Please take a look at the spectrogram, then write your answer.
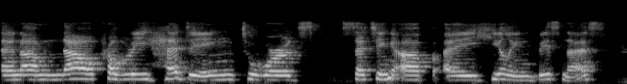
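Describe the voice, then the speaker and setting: In a French accent, a woman speaks with a fairly high pitch. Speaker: energy healing practitioner and language teacher. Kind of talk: interview. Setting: live video call. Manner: halting, many fillers.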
